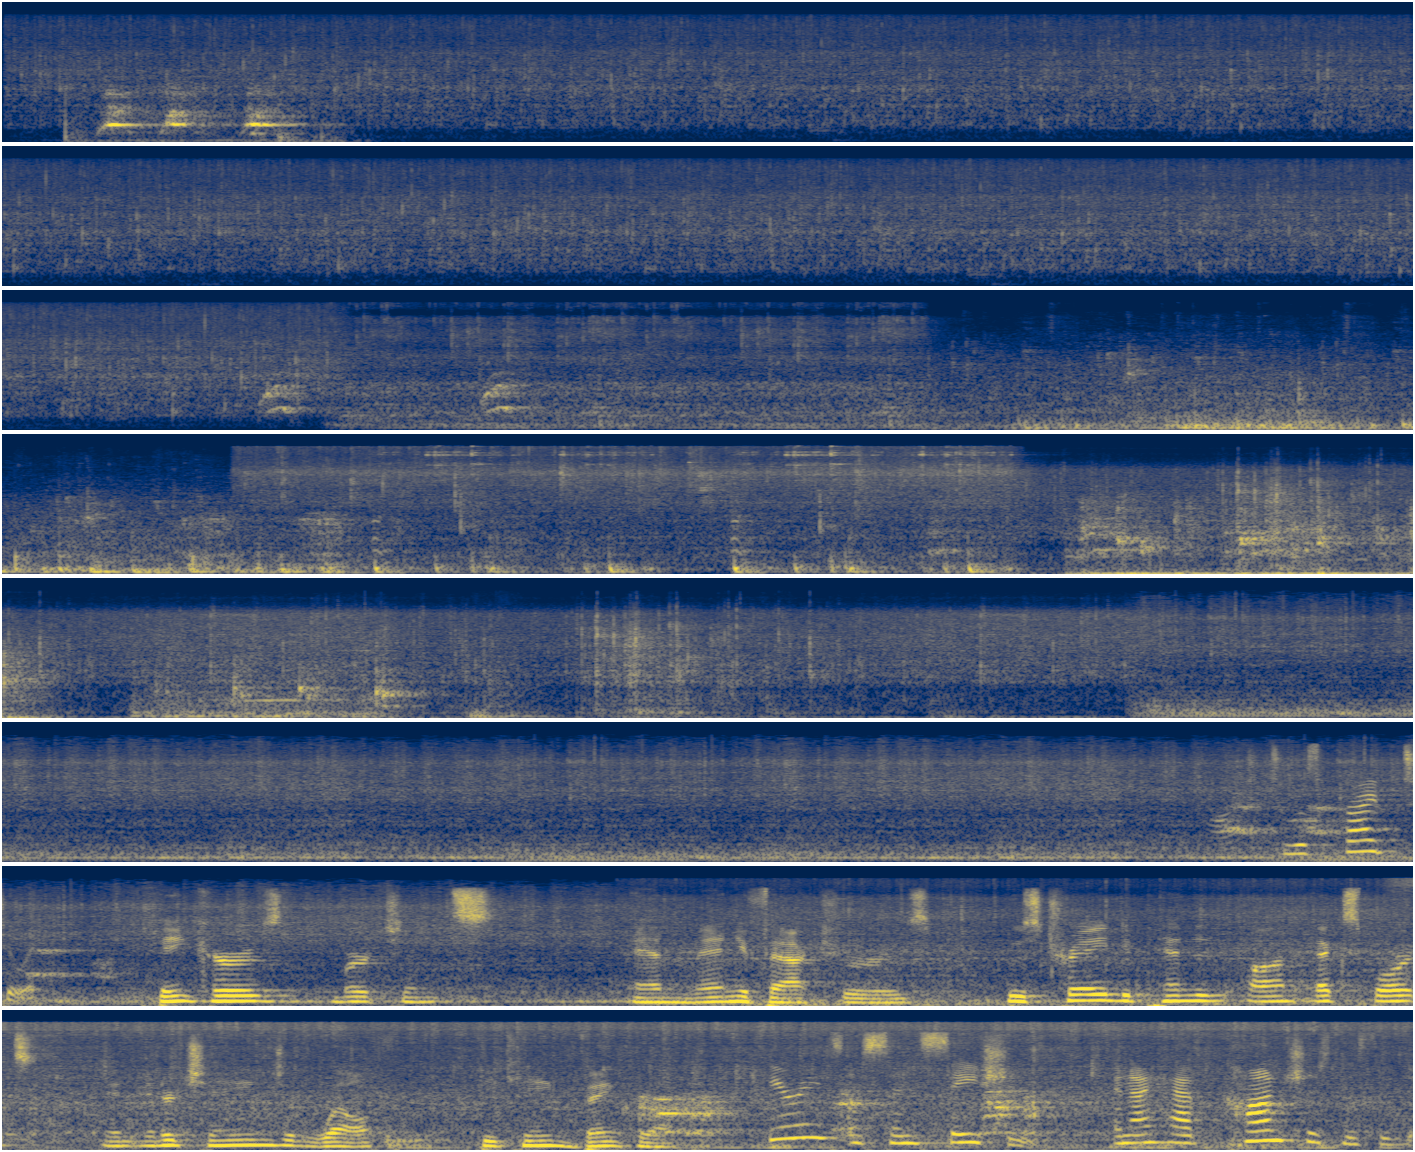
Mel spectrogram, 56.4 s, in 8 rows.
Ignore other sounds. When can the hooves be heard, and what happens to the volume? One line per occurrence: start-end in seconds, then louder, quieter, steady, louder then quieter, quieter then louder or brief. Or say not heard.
19.1-30.9 steady.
